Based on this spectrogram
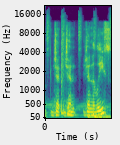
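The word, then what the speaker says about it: Janeese: Um Janise, is that her how you pronounce her name? Uh Janice Lewis George.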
